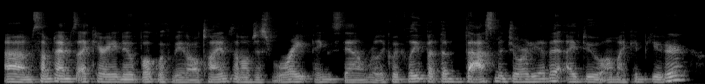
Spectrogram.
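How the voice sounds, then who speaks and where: A woman's voice: extremely low pitch, fairly even intonation, fast talker. A middle-aged woman joins a book club by video call, talking about her writing habits in a loose, chatty way. She sounds self-deprecating and laughs easily as she goes. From Nova Scotia, Canada. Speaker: novelist guest. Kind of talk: casual book club conversation.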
